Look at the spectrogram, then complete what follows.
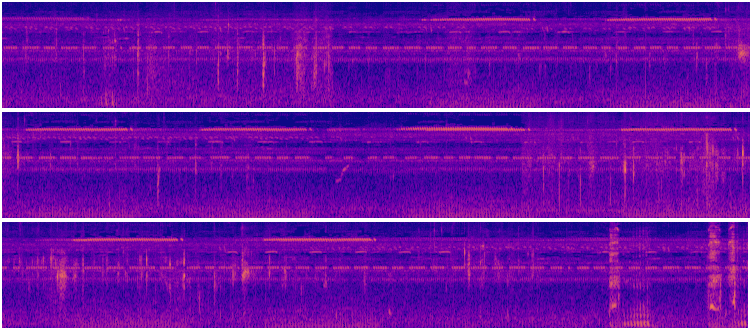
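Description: Night chorus of calling insects: steady high-pitched trills, joined for most of the stretch by a repeated high call, about eight times at roughly a second-and-a-half intervals.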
